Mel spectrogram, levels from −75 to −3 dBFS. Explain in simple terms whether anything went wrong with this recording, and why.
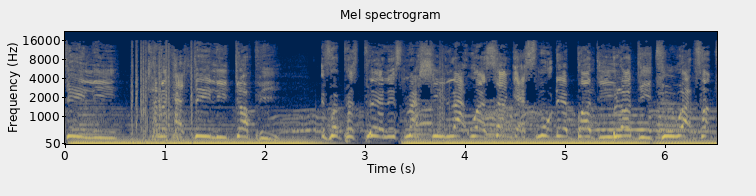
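Loose connector crackle appears from 0.66 to 1.28 s and again from 3.66 to 3.91 s: a worn or dirty plug contact kept cutting in and out, causing scratchy bursts.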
